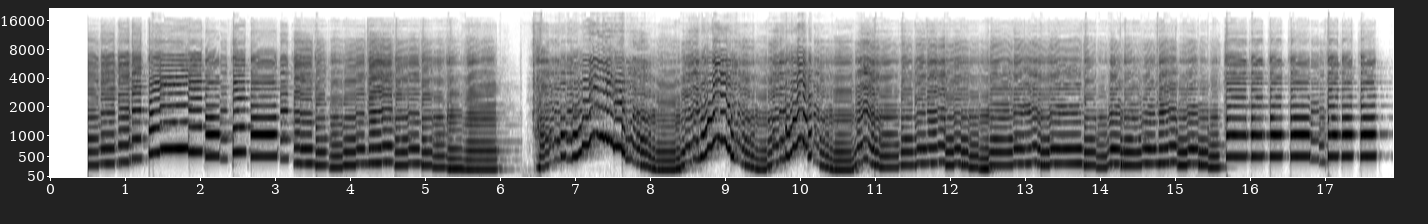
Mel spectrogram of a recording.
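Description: An $800 soprano saxophone plays a solo melodic line alone, bright and somewhat nasal in tone, with sustained notes, a brief pause, then flowing runs and bends at steady, close volume.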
